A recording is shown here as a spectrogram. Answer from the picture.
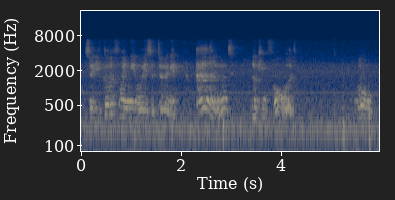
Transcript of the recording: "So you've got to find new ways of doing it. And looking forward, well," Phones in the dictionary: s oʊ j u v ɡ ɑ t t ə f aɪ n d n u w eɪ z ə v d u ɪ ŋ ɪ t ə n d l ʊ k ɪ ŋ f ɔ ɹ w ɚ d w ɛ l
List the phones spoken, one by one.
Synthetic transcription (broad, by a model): s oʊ j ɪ v ɡ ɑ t t ə f aɪ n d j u w eɪ z ə v d u ɪ ŋ ɪ t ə n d l ʊ k ɪ ŋ f ɔ ɹ w ɚ d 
